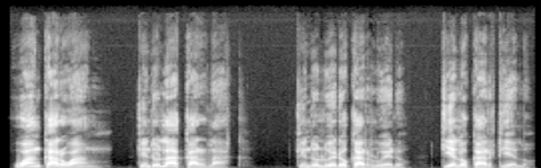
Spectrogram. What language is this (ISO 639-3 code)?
luo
